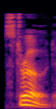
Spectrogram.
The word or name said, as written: strode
